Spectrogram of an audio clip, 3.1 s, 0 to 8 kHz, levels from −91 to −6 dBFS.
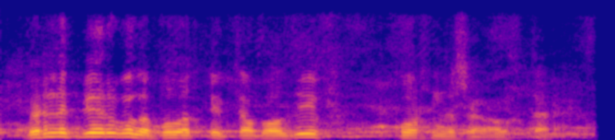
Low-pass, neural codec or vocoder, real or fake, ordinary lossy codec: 7.2 kHz; codec, 16 kHz, 4 kbps, FreqCodec, smaller model; fake; none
